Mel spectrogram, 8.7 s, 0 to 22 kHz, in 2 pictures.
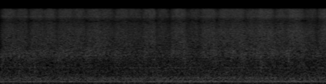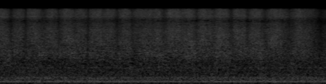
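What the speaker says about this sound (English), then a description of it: "I'm gonna come through with the Dixie Belle sanding pad. This is a 220 grit sandpaper" Steady, soft scratchy rubbing of a 220 grit sanding pad over wood, continuous and close, with no voices.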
